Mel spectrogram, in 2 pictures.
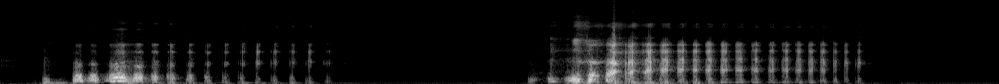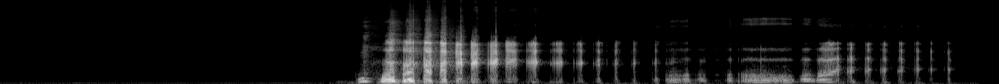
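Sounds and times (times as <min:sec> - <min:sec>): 
evil deep laugh: 0:00.4 - 0:03.4, 0:05.3 - 0:08.7, 0:13.6 - 0:19.6.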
